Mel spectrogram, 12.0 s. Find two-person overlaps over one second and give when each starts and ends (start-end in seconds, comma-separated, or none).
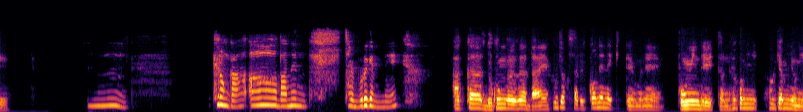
none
